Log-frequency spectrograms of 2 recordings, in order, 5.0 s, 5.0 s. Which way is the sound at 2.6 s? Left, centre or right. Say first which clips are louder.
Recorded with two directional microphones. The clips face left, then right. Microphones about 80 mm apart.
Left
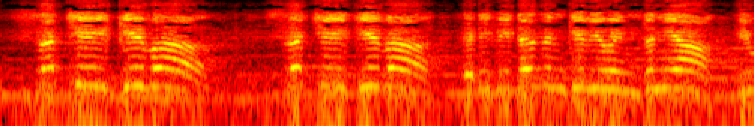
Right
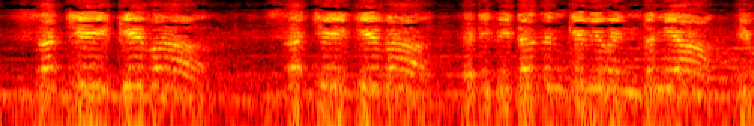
Left 7 dB; left.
